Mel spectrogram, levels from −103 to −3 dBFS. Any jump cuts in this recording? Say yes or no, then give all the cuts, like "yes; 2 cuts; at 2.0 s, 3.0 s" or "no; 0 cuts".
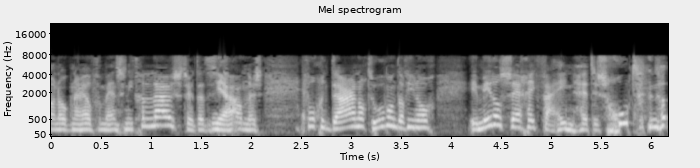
yes; 4 cuts; at 2.5 s, 3.1 s, 3.5 s, 4.8 s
